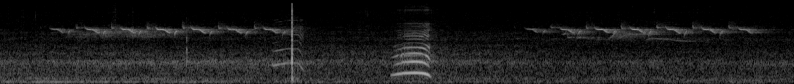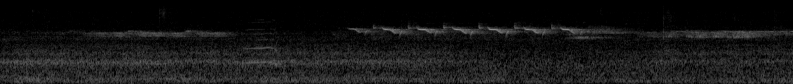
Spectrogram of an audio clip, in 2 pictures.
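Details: Wild Japanese macaque calling, apparently communicating with companions: a single short, arched, tonal coo with stacked harmonics midway through, set among repeated bursts of high, rapid chirping from birds and a steady background hiss.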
